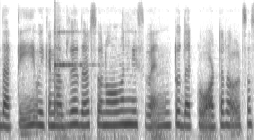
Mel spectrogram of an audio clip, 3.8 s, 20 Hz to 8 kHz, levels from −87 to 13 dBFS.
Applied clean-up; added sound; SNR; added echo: neural mask model RNNoise.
